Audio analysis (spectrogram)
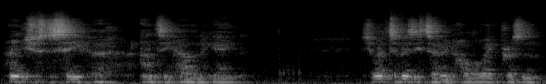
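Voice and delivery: quiet, measured, heavy with loss; a father recalling betrayal and his wife's death; grieving father's monologue. Acted. A father telling the audience of loss, subdued and grieving. Actor performs Bob's final monologue.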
